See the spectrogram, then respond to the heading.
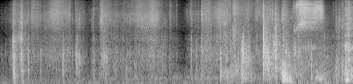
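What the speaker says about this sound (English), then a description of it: "I'm gonna shuffle this card." Playing cards are shuffled by hand on a table in a series of crisp, irregular riffles and rustles, close and moderately loud, building to a busier flurry near the end.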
